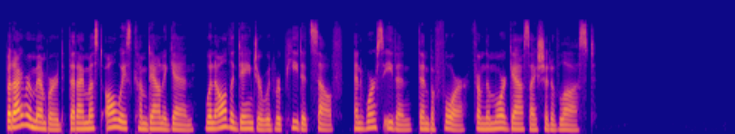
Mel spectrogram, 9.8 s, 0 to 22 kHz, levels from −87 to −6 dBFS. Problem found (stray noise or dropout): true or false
false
